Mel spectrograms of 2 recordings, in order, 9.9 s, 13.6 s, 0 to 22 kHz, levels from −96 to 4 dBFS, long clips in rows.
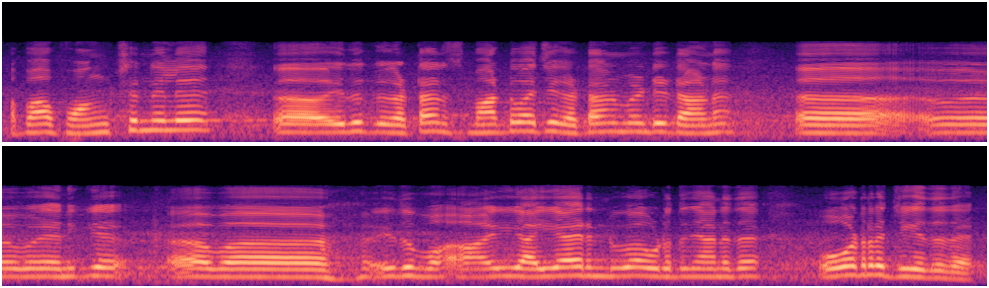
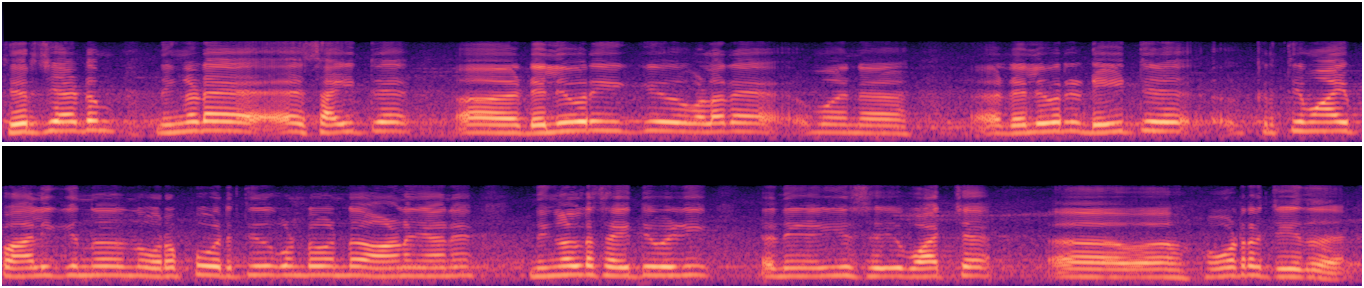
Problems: constant background noise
